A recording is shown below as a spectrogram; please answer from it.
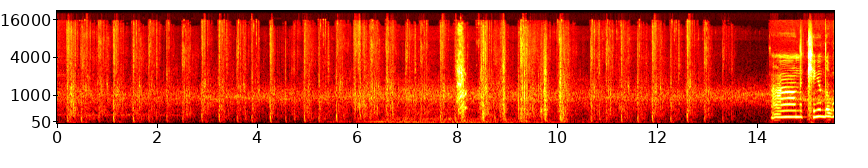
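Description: Horse hooves clip-clop close by in the fantasy role-playing game Dragon Age: Inquisition, a steady run of sharp knocks over a busy game soundscape before a brief musical swell near the end.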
